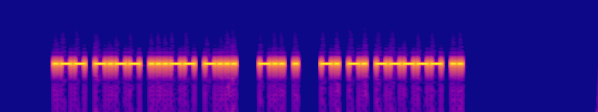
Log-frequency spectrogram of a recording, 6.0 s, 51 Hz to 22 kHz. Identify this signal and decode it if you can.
Morse code, heard as a keyed tone, about 36 wpm, 700 Hz. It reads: WY3B DE NN0I
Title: USA Callsign DE Callsign - 4 Characters - 35wpm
